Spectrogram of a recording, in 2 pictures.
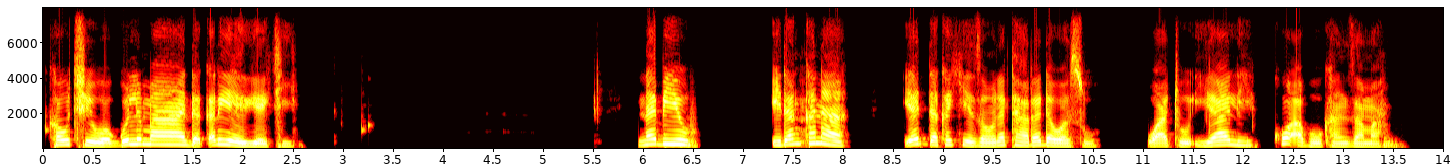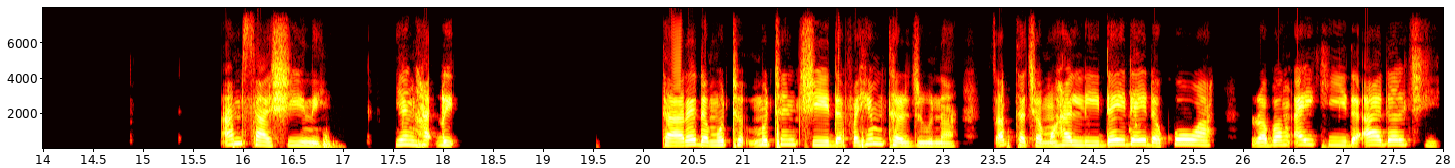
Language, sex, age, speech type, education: Hausa, male, 46-60, spontaneous, tertiary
